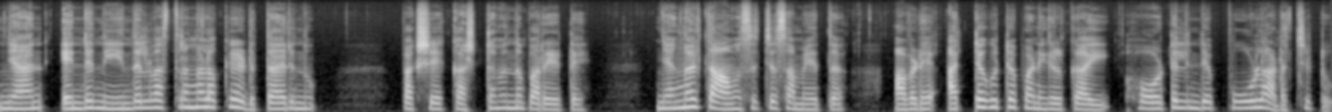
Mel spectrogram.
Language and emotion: Malayalam, sad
